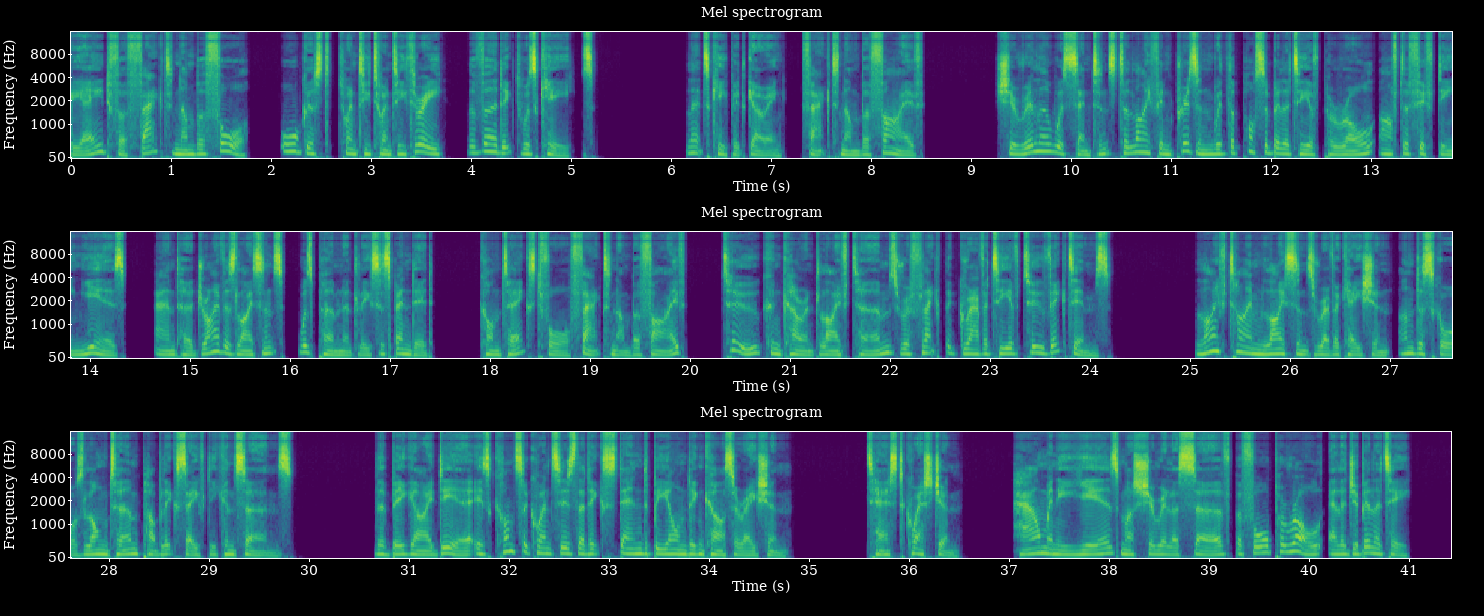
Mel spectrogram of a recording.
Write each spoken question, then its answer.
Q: How many years must Shirilla serve before parole eligibility?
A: Correct answer, 15 years.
